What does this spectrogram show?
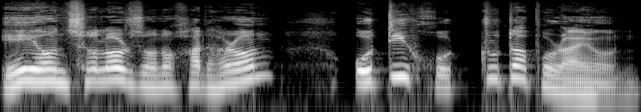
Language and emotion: Assamese, fearful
